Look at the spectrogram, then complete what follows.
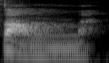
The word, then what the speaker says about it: thumb: B is uh thumb. Uh actually B is not pronounced.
